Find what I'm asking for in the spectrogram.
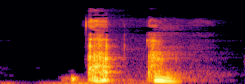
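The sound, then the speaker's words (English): Someone clears their throat in two short, rough, guttural bursts, the second slightly longer, set against near silence. “Just one of the servants clears their throat.”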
